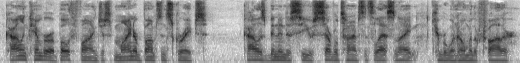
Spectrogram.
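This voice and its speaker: A man acting a steady, protective middle-aged father in an audio drama, husky and measured, mildly stern. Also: deep voice. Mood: calm, reassuring.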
